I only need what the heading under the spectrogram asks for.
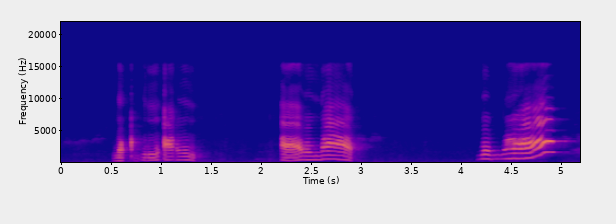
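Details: Talking pet parrot imitating Hindi household words like "mummy" and "papa", three shrill voice-like phrases with bending, rising tones spaced over several seconds in a quiet room.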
